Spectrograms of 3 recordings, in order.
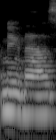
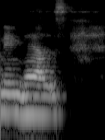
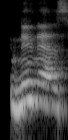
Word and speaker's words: Nunez: are Louisiana so yes we say it Nunes I'm not mispronouncing it it is not nunz um Nunes has recently built a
